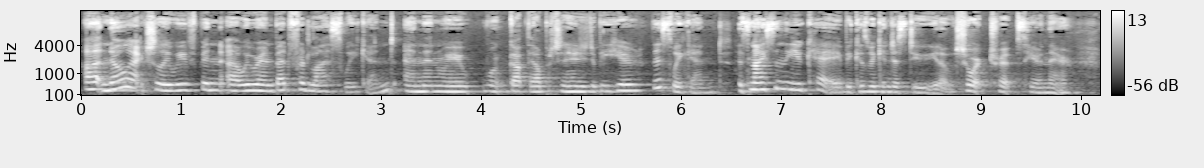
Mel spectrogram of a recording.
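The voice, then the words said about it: Mixed American and British accent. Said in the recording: “I'm originally from Tennessee, but I've been here for 8 years, so my accent's really weird ... It's a bit of a mix of everything”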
